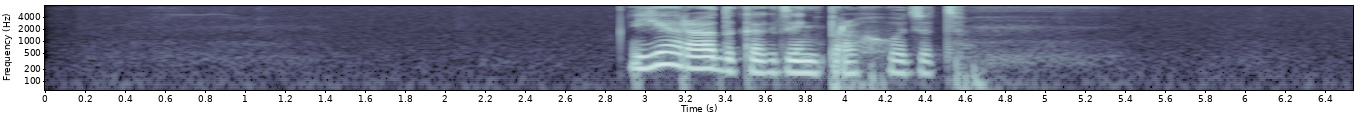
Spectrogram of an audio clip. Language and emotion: Russian, positive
